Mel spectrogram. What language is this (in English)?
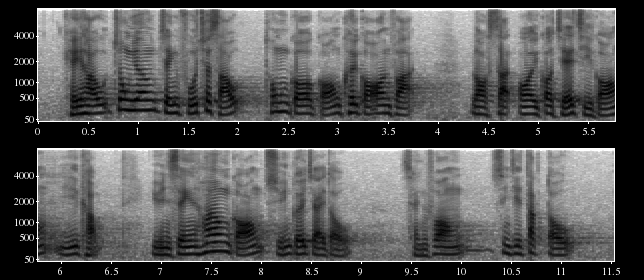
Cantonese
